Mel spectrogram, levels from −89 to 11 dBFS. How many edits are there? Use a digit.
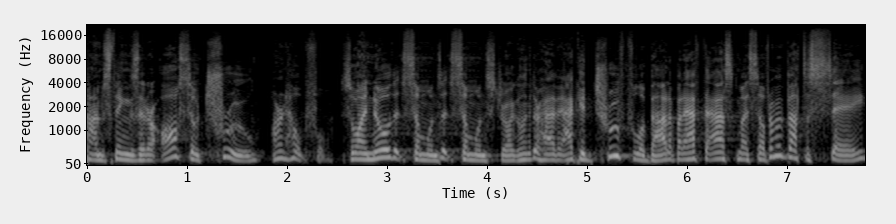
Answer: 6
